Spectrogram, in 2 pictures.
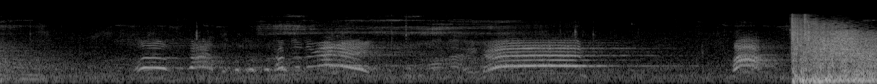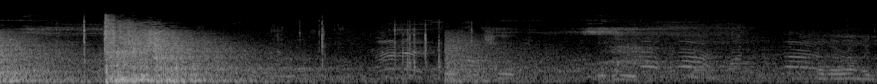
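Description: Two black-powder musket shots, blank charges, about a second and a half apart, each with a long echoing tail. Before them come short shouted commands and yells.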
